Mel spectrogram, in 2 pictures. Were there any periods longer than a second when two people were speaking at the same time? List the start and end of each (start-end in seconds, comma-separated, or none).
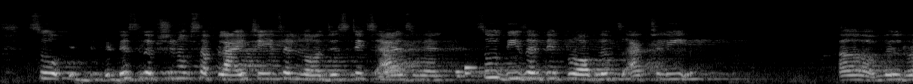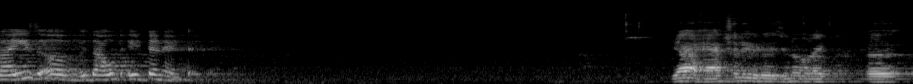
none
